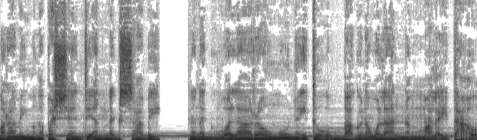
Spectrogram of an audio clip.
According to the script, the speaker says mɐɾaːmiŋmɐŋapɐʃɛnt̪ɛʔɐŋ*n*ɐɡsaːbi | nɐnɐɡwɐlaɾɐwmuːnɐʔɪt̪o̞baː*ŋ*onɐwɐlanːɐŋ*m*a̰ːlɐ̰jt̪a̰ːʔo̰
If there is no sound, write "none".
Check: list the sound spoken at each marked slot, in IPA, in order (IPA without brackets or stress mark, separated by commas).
n, ɡ, m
